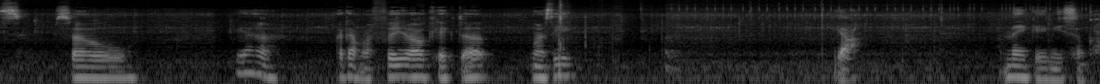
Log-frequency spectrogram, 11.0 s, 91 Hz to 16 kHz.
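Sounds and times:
faint rapid high ticking: 0.0 - 11.0
low steady hum: 0.0 - 11.0.

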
